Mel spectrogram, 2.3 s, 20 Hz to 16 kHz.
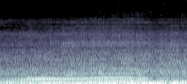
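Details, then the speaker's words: Suzuki DR650 single pulling steadily on the road at high altitude in Quito after a mechanic repaired a vibration and engine noise: deep, even, grunty thump firing clean with no stumble. Air filter snorkel removed to let in more air. "So yeah, that's uh that's a hell of a lot better. You can just hear it hear the sound as well. Grunty for sure."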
